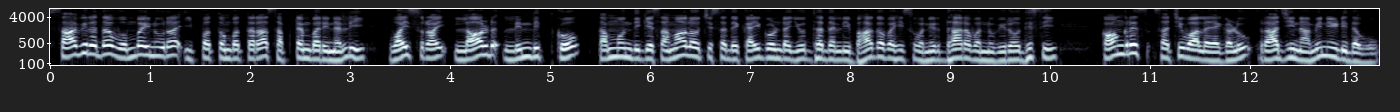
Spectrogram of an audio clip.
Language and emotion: Kannada, neutral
